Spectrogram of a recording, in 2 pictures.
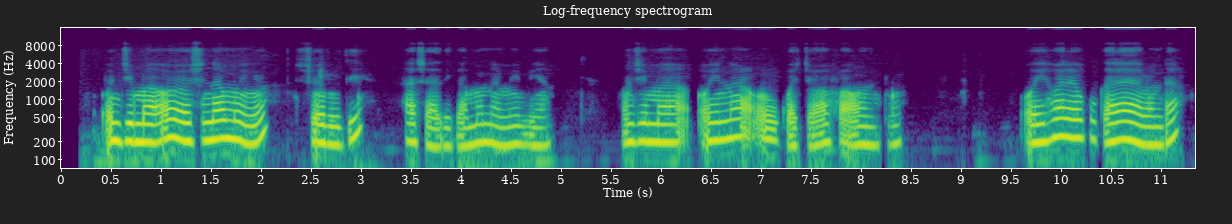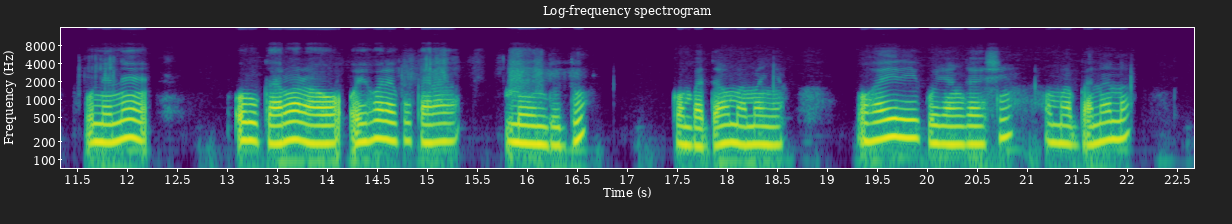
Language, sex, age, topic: Oshiwambo, male, 25-35, agriculture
